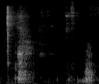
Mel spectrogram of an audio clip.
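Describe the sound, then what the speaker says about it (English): A pet dog rolling around on the floor after a treat, giving a couple of brief close snorts and grunting whimpers, with a short pause between the two bursts. "my dog must have had a good treat"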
